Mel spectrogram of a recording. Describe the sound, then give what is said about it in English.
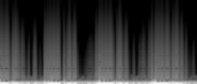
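A wearer's heartbeat picked up by a vest woven with acoustic fiber, a wearable fabric microphone sitting directly on the body: three muffled, low thumps at a steady pace, each with a soft double beat, over a constant low rumbling hum. “In another experiment, they also wove the acoustic fiber into a vest that could pick up the wearer's heartbeat.”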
